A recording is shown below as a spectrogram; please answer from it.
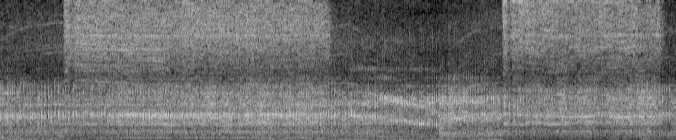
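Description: A Ryobi power tool grinds or strips mill scale from steel held near a vise, a loud continuous abrasive whine with shifting pitch, working steadily close by throughout.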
